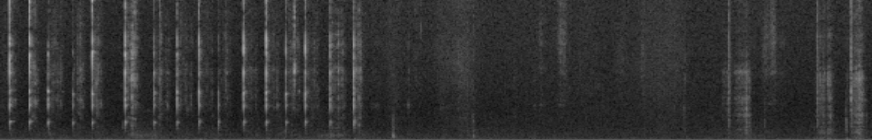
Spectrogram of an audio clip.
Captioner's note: tapping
